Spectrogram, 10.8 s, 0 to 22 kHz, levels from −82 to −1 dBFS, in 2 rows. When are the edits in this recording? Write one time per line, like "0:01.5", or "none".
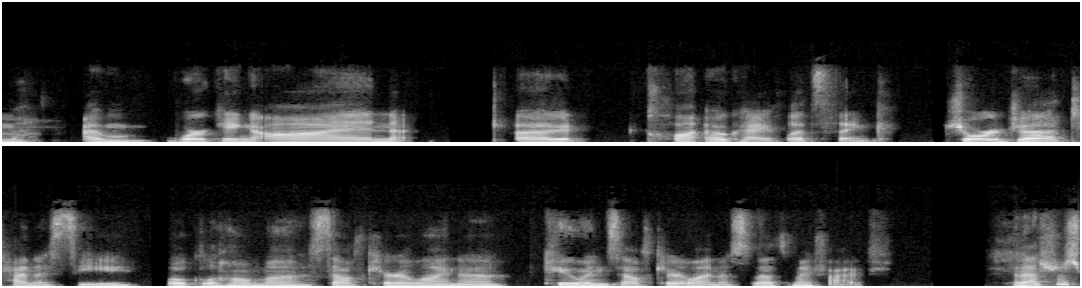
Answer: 0:06.1
0:08.0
